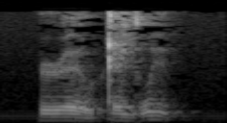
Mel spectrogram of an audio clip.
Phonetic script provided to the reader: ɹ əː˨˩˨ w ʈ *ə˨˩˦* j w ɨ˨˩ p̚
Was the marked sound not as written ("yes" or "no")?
no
